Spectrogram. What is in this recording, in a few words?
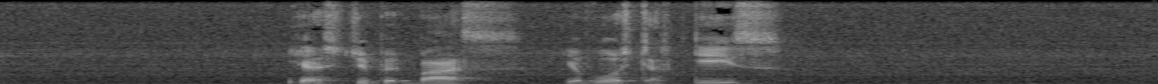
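"Bas", slang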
